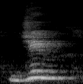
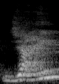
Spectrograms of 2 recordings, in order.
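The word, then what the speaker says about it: gym: जिम, जी वाई, जाइन नहीं होगा, क्या होगा? जिम.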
